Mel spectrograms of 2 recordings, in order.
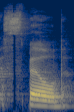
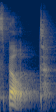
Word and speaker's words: spilt: In American English, it's always spilled, a soft D, but in British English, it's spilt, spilt. So you might hear spilled, you might hear spilt, but those final sounds aren't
